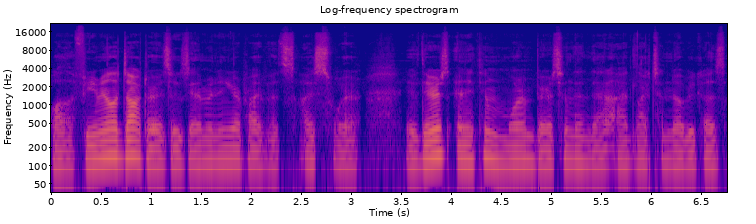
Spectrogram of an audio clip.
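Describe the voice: Fairly even intonation throughout a plain reading aloud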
